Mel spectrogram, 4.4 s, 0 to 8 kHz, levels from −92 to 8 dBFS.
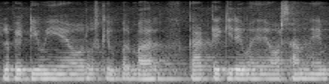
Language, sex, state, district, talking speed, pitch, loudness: Hindi, male, Himachal Pradesh, Shimla, 190 wpm, 125 Hz, -16 LUFS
